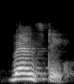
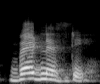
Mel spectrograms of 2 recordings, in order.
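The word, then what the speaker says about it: Wednesday: this video silent letters word है वेनसडे लेकिन इसको मोस्टली पीपल क्या पढ़ते हैं वेडनेसडे लेकिन वेडनेसडे नहीं होता है होता है वेनसडे यहां पर डी साइलेंट लेटर होता है यहां डी साइलेंट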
